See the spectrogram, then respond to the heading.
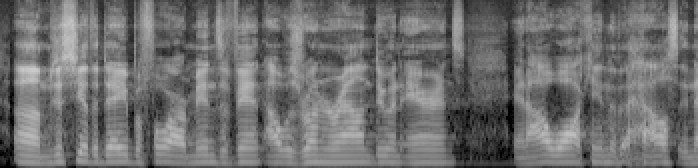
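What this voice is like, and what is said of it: Usual voice. Nothing is said of it.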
